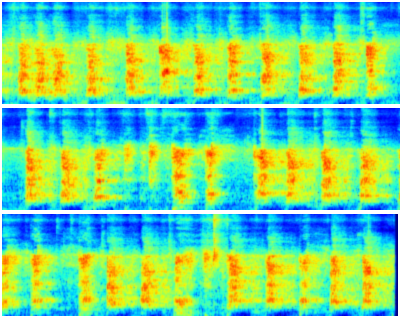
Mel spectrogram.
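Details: Doberman barking loudly and steadily, deep harsh barks repeated about twice a second in short runs with brief pauses, continuing for the whole stretch.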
